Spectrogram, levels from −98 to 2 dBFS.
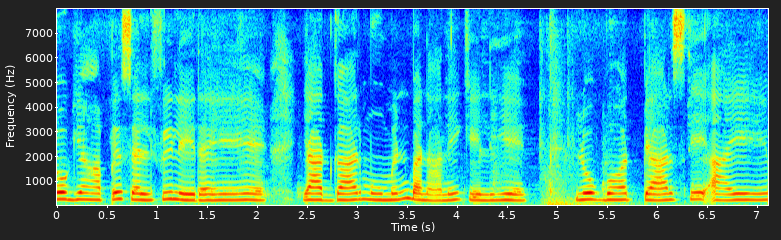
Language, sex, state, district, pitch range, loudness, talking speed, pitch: Hindi, female, Bihar, Kaimur, 240-260 Hz, -17 LUFS, 150 wpm, 250 Hz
